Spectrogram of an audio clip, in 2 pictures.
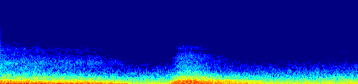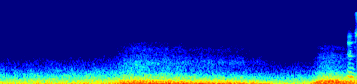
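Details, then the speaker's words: Normal vesicular breath sounds in a practice-question patient with dullness over the left lung base; this site sounds normal: soft, low rushing breaths rising and falling evenly through the stethoscope. "so far it's sounding normal"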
